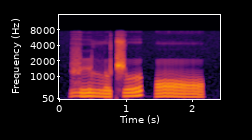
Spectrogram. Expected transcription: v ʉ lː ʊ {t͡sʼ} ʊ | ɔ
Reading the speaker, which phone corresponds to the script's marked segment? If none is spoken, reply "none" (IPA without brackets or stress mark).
t͡ʃ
